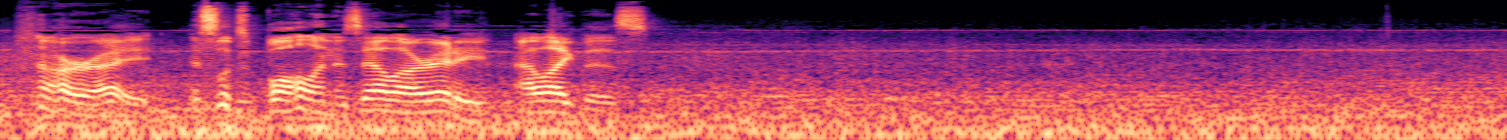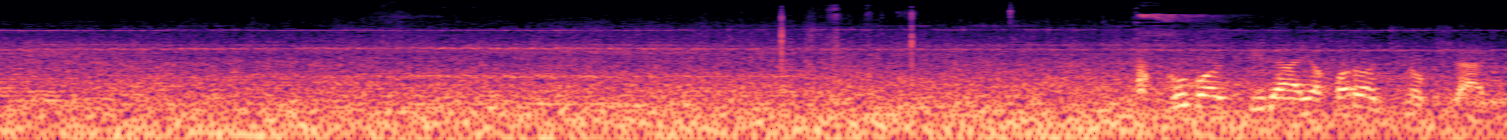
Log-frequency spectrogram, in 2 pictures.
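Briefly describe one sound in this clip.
Many propeller aircraft engines drone steadily overhead.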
